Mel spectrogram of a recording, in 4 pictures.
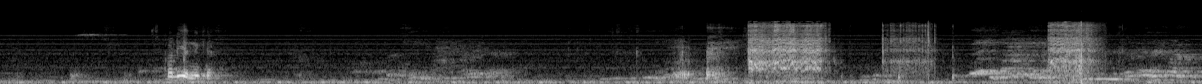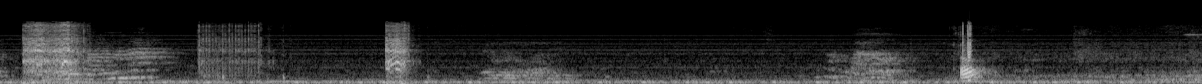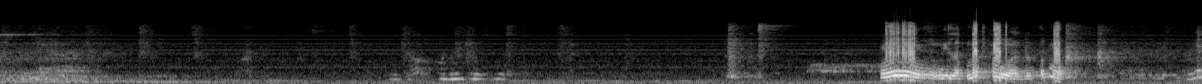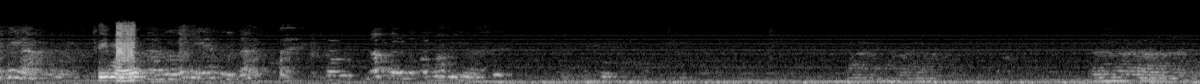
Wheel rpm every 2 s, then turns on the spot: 0, 0, 0, 30, 30, 30, 40, 10, 10, 0, 0, 0, 0, 0, 0, 0, 0, 0, 0, 0, 0, 0, 0, 0.
none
